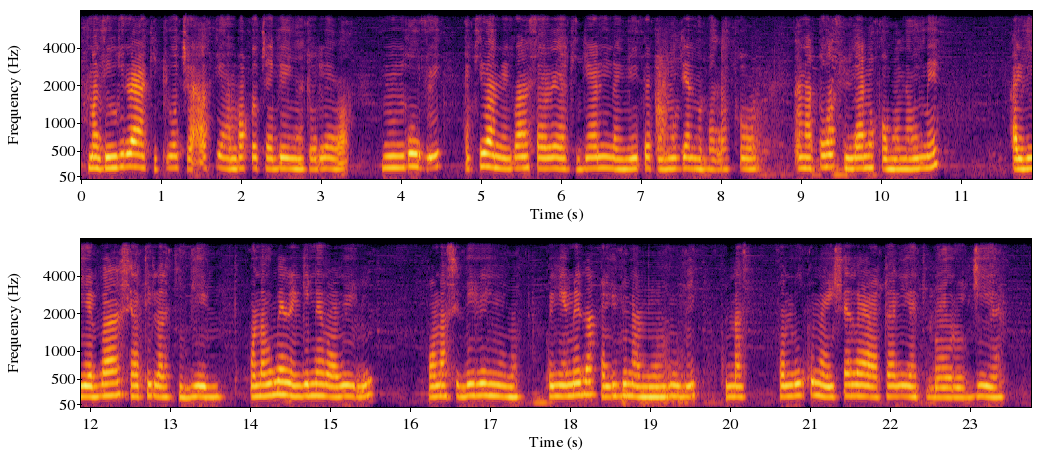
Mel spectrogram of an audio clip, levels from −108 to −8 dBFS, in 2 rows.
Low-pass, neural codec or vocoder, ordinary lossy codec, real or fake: 7.2 kHz; codec, 44.1 kHz, 1.7 kbps, Pupu-Codec; Opus, 64 kbps; fake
